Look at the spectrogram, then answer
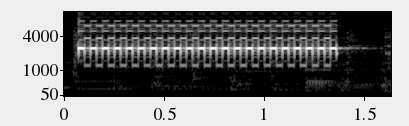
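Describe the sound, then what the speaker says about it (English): A telephone rings with a steady electronic trill, one continuous burst of rapid pulsing tone lasting over a second before cutting off, loud and close with no talking. "Then the phone rings again."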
